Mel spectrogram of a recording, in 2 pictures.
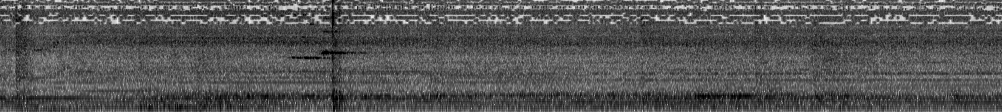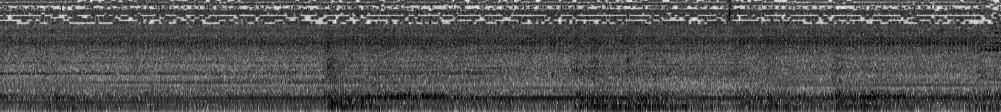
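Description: Electric motors driving a scrap metal baler's hydraulic pumps, running with a steady hum and a constant whine. There is a sharp click about five seconds in and a few louder swells of noise in the second half.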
